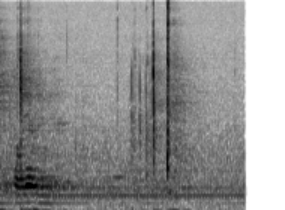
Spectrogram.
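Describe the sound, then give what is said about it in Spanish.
A couple of sharp mechanical clicks from a door lock as the locked door opens by itself, coming in quick succession over a low, steady background hum, with a softer rattle just before them. “Le acabo de poner pausa porque se escuchó el clic para que vean el sonido.”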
